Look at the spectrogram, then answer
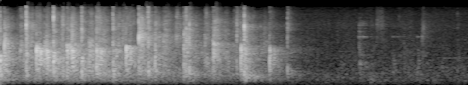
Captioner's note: applause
